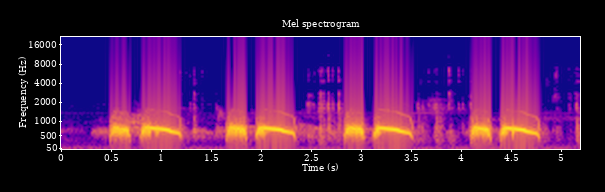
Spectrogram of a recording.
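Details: Four repeated paired coos from a spotted dove calling to rouse other birds, each phrase pairing a short note with a longer falling one, steady and evenly spaced.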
